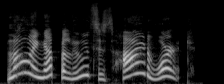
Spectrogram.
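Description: Very high, excited little Elmo voice. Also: unhurried, no echo, studio quality, full character voice. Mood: cheerful effort. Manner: excited, childlike exclaiming. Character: Elmo, eager sweet little boy monster.

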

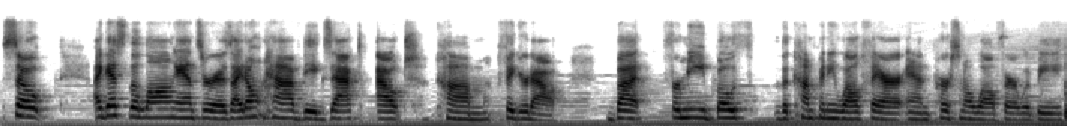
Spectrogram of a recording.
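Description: A woman's voice: mid-range voice, steady tone, measured pace, pushed and bright, soft background music. A woman founder, whose first language is Lithuanian, answering interview questions in a thoughtful, rambling way with many fillers. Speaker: company founder and CEO.

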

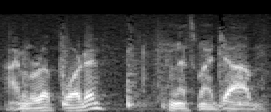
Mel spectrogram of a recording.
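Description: An actor playing a brash, flirtatious newspaper reporter with an offhand manner in a 1970s radio drama. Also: male voice, rumbling low, lively intonation, fairly quick, background noise. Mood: breezy. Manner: breezy, offhand, forward. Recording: dull lo-fi old radio broadcast.

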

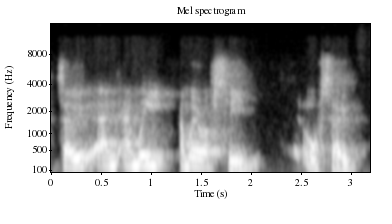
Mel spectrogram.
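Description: A man's voice: fairly high pitch, measured pace, darkish tone. A man speaking as a company representative and podcast guest, explaining the business in a conversational presentation style, often repeating words as he goes. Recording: boxy echoey room, dull lo-fi sound.

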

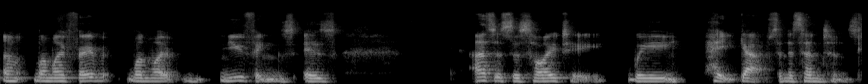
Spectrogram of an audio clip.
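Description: Young man who stammers, gravelly voice. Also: a little high. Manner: stammers, with repeated words and long pauses. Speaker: interviewer. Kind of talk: casual conversation.

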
